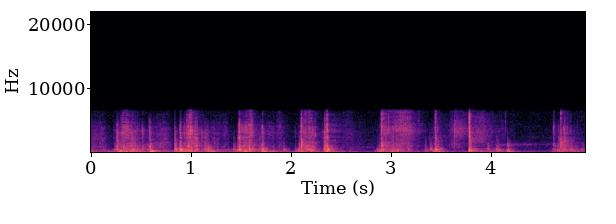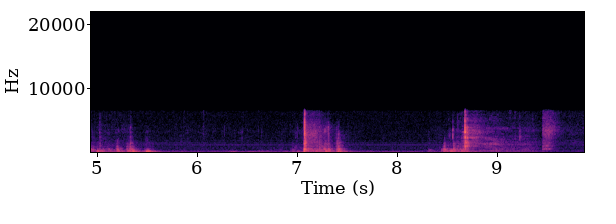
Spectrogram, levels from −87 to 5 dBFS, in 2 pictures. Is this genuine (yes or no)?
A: yes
